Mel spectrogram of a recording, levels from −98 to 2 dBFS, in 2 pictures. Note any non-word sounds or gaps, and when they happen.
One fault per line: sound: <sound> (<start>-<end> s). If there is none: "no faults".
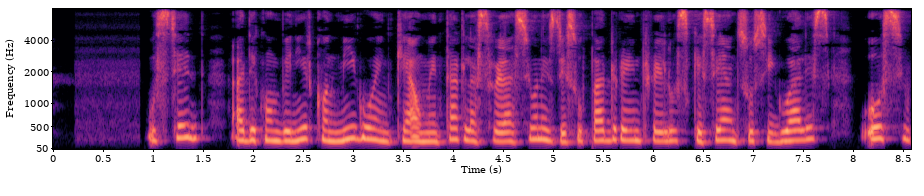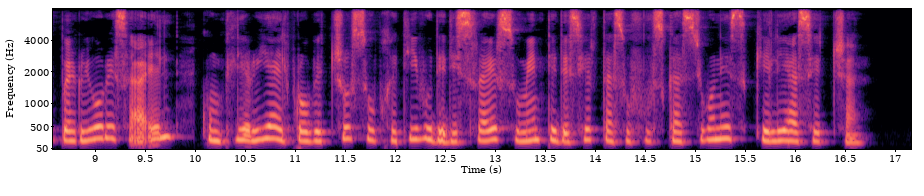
no faults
